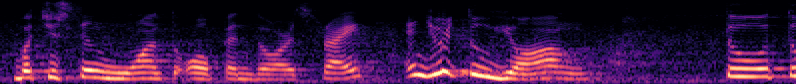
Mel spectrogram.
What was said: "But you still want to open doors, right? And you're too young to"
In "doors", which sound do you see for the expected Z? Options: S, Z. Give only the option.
S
